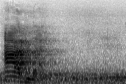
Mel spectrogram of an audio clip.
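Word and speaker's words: Adonai: But you read it, it's written Yud Kei Vav Kei, but you're pronouncing it Adnai.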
